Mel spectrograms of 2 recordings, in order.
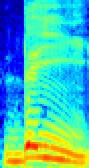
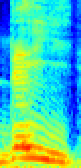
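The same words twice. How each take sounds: Both takes have the same delivery.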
